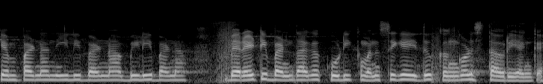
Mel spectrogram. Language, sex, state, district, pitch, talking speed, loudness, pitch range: Kannada, female, Karnataka, Belgaum, 210 Hz, 155 wpm, -22 LUFS, 200-215 Hz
